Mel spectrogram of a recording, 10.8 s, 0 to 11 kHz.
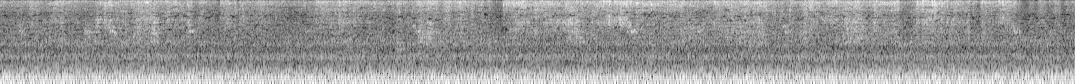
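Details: VW 1.9 TDI AXR diesel shaking at idle, slightly uneven low thrum that stumbles now and then; fault code 16688/P0304 intermittent cylinder 4 misfire, cylinder 4 deviation 2.99 mg.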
